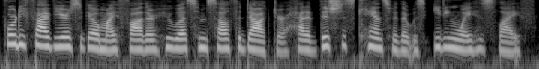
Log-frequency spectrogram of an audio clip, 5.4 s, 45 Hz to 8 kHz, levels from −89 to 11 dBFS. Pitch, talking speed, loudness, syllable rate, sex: 210 Hz, 235 wpm, -21 LUFS, 5.7 syllables/s, female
